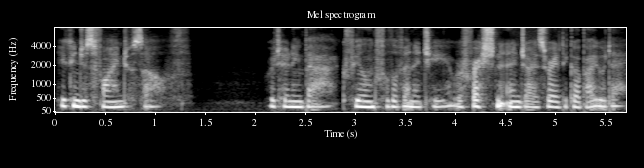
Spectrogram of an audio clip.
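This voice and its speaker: A woman speaks close and low in a breathy, half-voiced whisper, her tone gravelly with fry. She keeps a flat, even pitch and a slow, commanding pace as she guides the listener in hypnosis. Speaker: hypnosis audio creator.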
